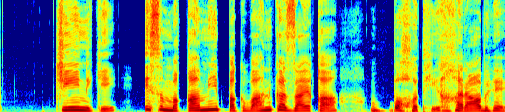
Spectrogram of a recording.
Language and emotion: Urdu, disgusted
